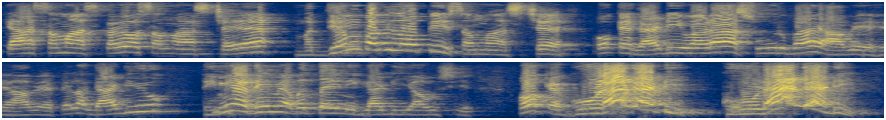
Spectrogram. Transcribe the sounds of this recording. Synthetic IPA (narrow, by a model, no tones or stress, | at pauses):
kasəmãskəjosəmast͡ʃʰeməd̪ʱjəmpədlopisəmast͡ʃʰeokeɡaɽiʋaɽasuɾbʱajaʋeɦeaʋepɛlãɡaɽijũd̪̥ʱimjãd̪ʱimjẽbəd̪ːainiɡaɽiaʋʃie | okeɡʱoɽaɡaɽiɡʱoɽaɡaɽi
